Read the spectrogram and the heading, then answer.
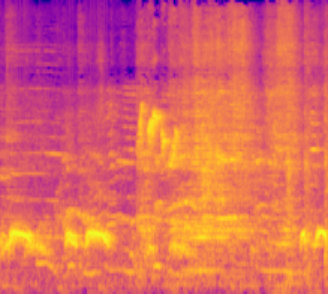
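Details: Malaysian-line spotted dove of the thúc gù cooing line, kept for decoy training, giving low, soft, slightly rising coo notes in short phrases, with a brighter chirping sound and background noise between them.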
